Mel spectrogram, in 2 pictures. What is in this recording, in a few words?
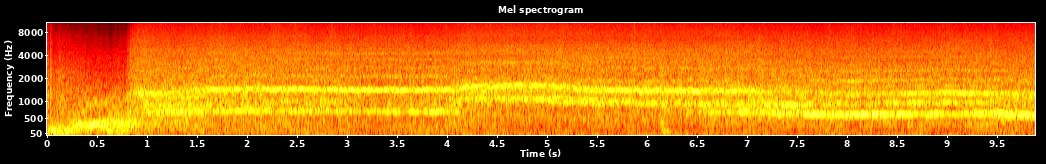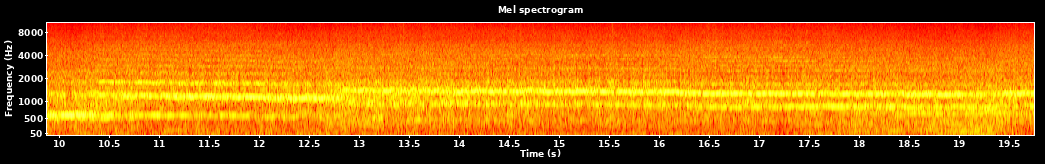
supernatural horror movie, demon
